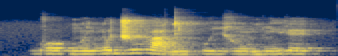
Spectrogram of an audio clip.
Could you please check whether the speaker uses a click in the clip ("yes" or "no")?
no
